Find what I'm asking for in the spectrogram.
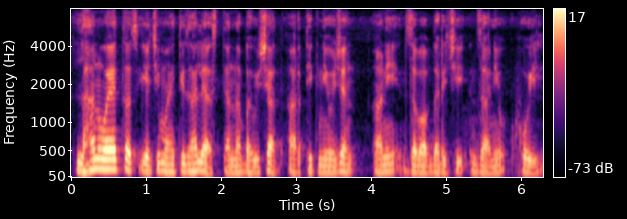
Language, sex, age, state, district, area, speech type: Marathi, male, 30-45, Maharashtra, Osmanabad, rural, spontaneous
